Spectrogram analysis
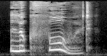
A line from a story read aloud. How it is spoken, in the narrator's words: she groaned to Antony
